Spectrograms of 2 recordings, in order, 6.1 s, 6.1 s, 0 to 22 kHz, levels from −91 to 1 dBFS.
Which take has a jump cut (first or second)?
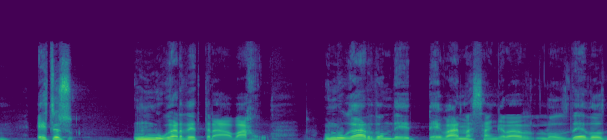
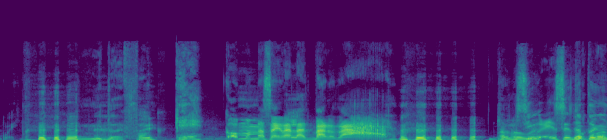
second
